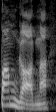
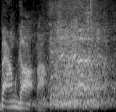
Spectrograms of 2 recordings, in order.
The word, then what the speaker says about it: Baumgartner: He also broke the world record for the amount of times he had to say to someone, no, not Baumgartner, it's pronounced Baumgartner.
